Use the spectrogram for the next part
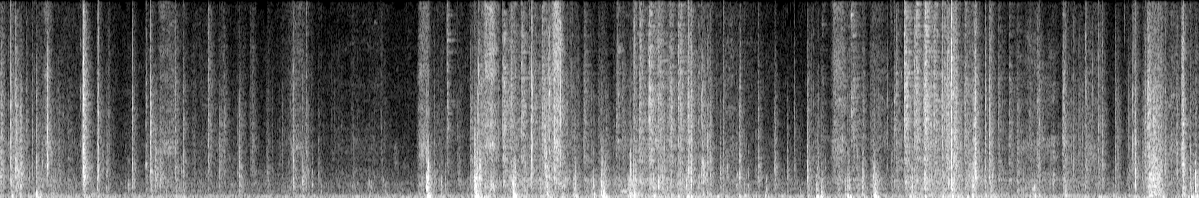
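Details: Dense irregular tapping and clicking, like typing on a keyboard, fills an indoor room, with no animal voice.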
